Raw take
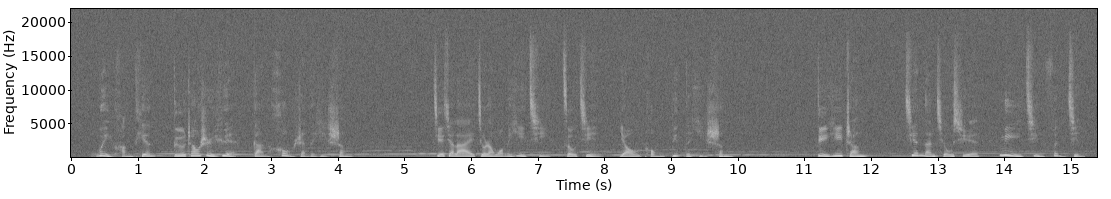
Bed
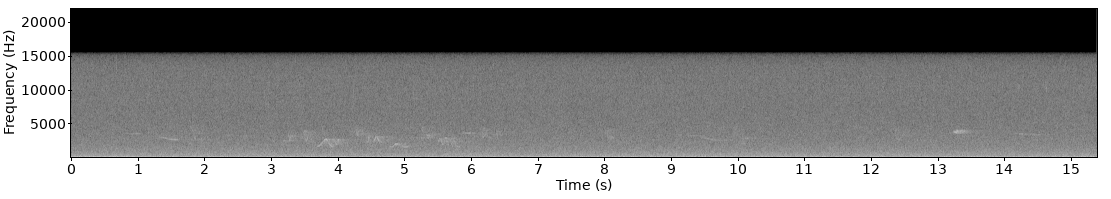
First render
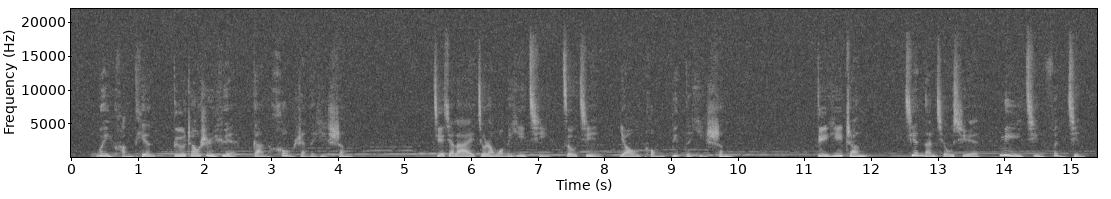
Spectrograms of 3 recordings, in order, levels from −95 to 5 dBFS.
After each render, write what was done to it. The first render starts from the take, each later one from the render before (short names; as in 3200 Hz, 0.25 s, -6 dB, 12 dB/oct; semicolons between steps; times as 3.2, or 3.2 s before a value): denoiser 11 dB, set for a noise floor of -37 dBFS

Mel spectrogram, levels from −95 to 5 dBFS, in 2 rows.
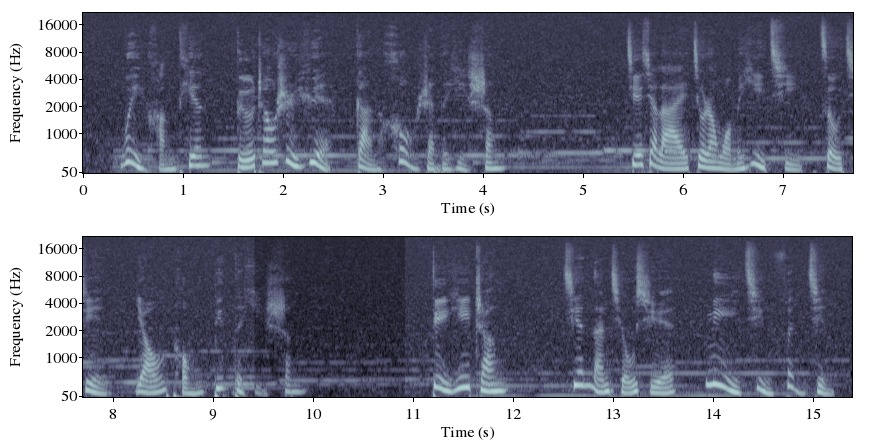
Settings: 9.42–10.93 gain -7.5 dB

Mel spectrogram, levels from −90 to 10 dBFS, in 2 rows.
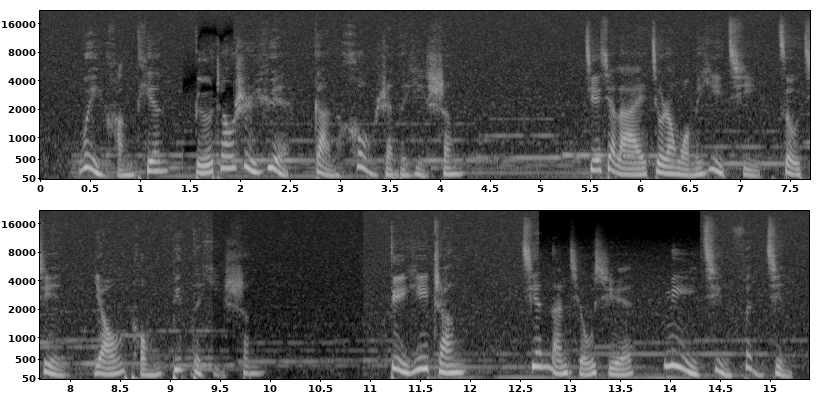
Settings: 1.42–1.93 envelope phaser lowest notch 540 Hz, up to 3300 Hz, full sweep at -19 dBFS; 12.68–14.3 air absorption 110 m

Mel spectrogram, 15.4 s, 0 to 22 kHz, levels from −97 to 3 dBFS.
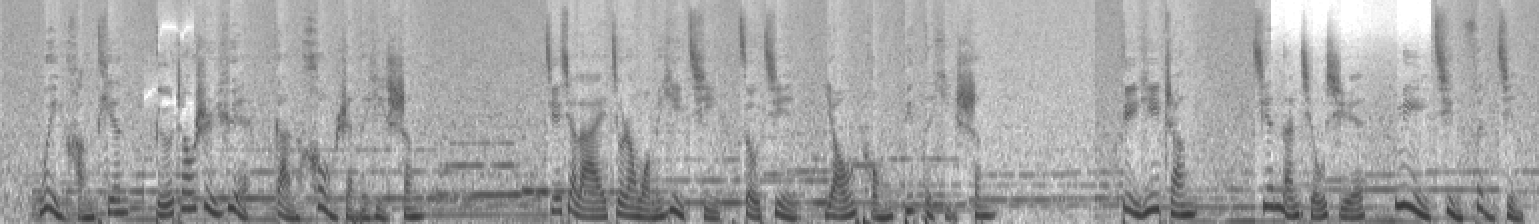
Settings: in parallel at +1 dB: compressor, threshold -33 dBFS, peak gain reduction 14.5 dB; on the sum: limiter -18 dBFS, peak gain reduction 9 dB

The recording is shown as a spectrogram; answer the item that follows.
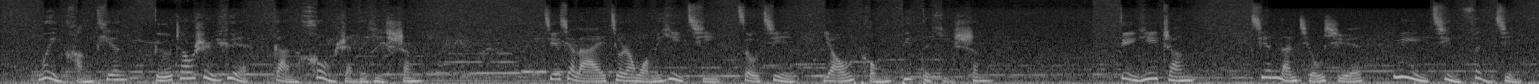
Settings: add bed -14.5 dB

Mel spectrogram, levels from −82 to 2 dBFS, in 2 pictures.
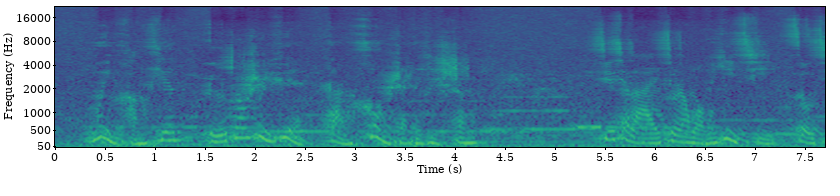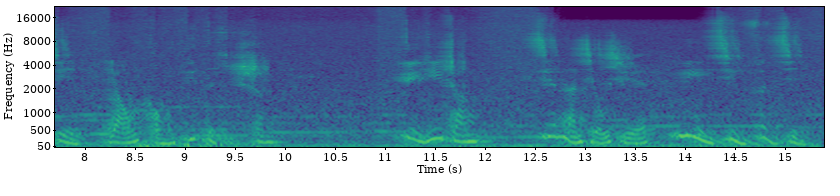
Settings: spectral swells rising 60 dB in 0.49 s; on a send: echo 0.118 s -11 dB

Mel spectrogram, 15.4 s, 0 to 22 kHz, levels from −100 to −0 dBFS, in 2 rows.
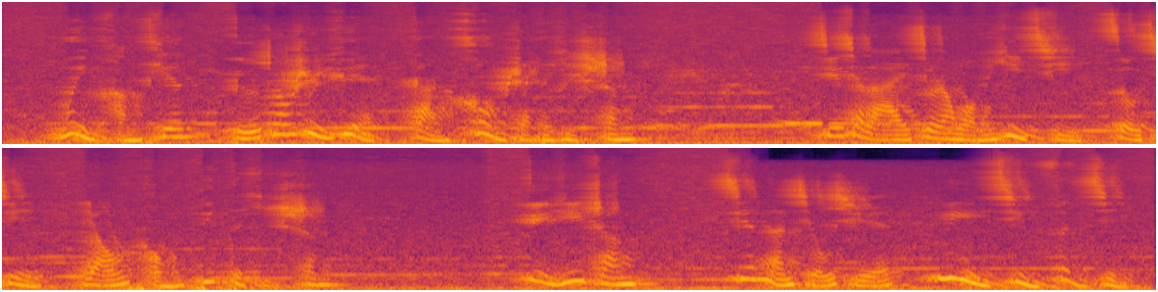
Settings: gain +4.5 dB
